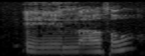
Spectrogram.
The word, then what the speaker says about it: helado: But H is silent. Like when you look at helado, you don't say helado. Or hoja, you don't say hoja. Or hipopótamo, you don't say hippopotamo. It's helado, hoja, and hipopótamo. E.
